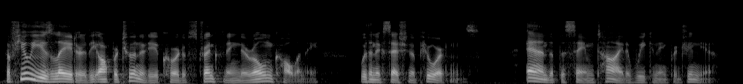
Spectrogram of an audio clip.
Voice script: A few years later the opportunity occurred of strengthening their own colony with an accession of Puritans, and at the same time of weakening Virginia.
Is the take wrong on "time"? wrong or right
wrong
